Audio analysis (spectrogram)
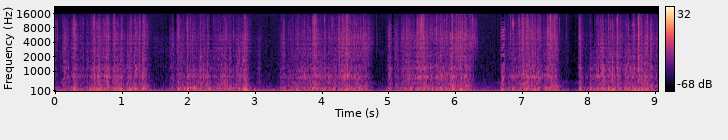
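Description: Fingernails scratch and rapidly tap a cotton canvas pillow filled with cherry pits. The result is a dense, continuous rattling crunch, heavy in the low end, broken by a few brief quiet gaps.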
